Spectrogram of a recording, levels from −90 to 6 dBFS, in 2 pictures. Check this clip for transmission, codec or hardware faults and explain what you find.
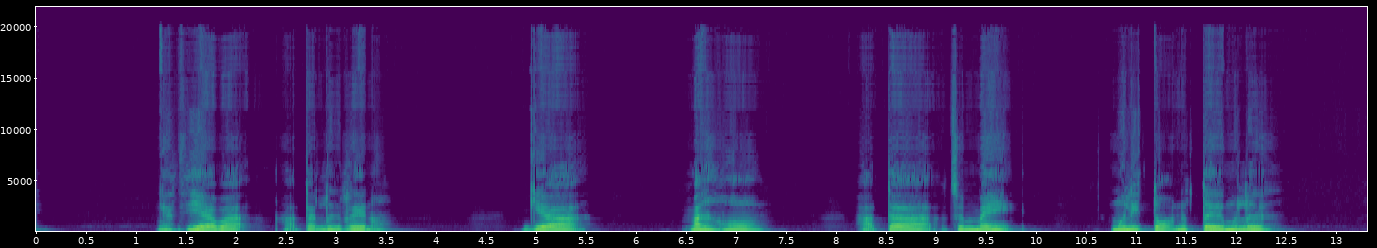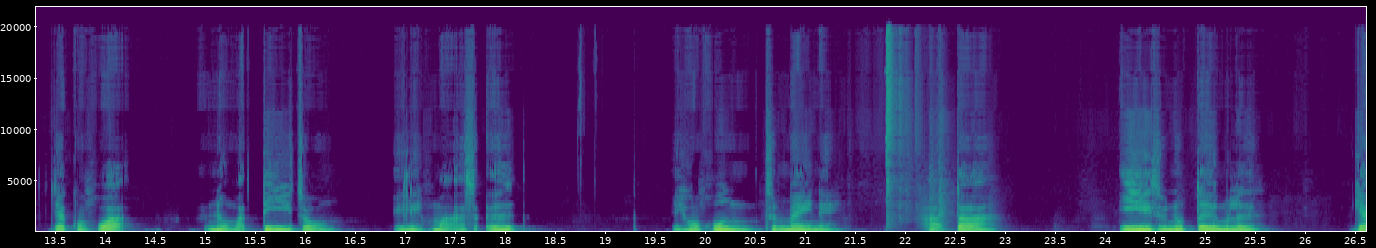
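One codec fault runs through the whole clip. Throughout, the speech sounds rough and grainy, yet extends to 20.2 kHz: likely Opus compression, filling bit-starved bands with noise, consistent with 16 kbps.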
